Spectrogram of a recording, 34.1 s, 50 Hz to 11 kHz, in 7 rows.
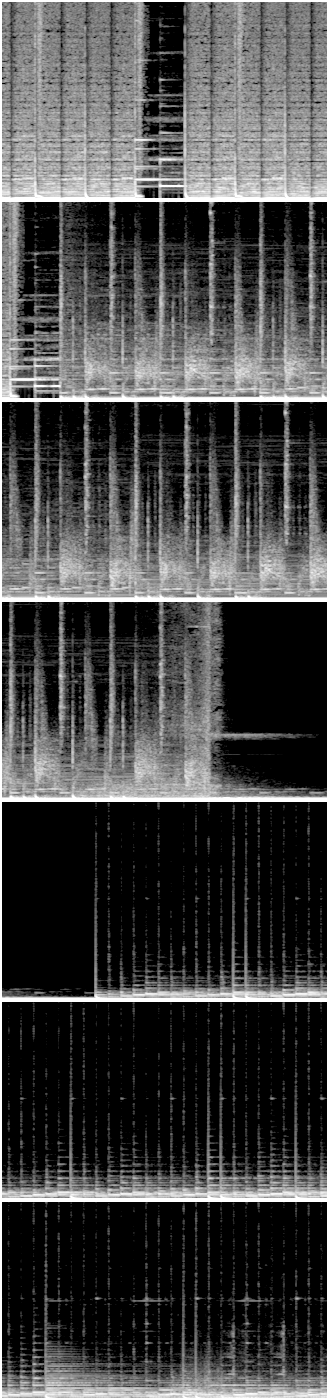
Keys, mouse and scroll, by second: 6.4 F4, 7.5 click, 8.3 F4, 9.0 click, 9.7 F4, 10.3 click, 11.0 F4, 11.6 click, 12.3 F4, 13.1 click, 16.8 shift+click, 17.4 shift+click, 17.8 shift+click, 18.3 shift+click, 18.8 shift+click, 20.5 click, 23.3 ctrl+g, 24.6 Down, 24.9 Up, 25.3 Down, 25.5 Down, 25.6 Down, 28.3 Up, 28.5 Up, 28.8 Up, 29.0 Up, 29.1 Up, 31.0-34.1 drag.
